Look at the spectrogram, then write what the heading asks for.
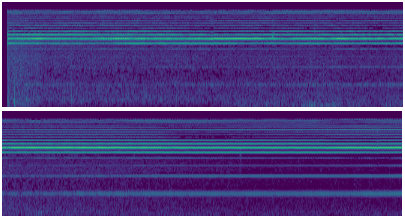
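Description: A cicada's song fills the air as a continuous, shrill, metallic whine. The tone stays level and unwavering from start to finish, with no pauses or changes in pitch.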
